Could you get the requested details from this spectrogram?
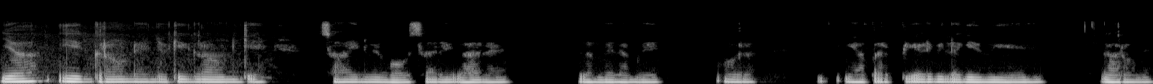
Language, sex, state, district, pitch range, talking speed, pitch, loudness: Hindi, male, Jharkhand, Jamtara, 110-120 Hz, 130 wpm, 115 Hz, -19 LUFS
